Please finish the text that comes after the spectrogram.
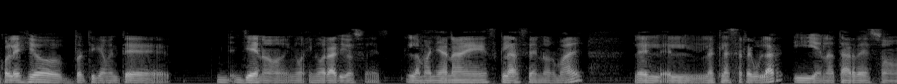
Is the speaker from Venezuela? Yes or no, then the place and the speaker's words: yes; Venezuela; moved away; vengo de Venezuela, tengo aproximadamente unos 6 años ya acá en el país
